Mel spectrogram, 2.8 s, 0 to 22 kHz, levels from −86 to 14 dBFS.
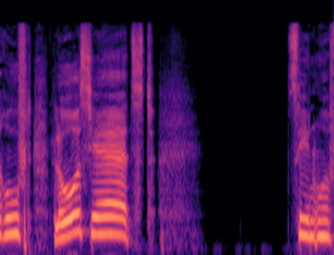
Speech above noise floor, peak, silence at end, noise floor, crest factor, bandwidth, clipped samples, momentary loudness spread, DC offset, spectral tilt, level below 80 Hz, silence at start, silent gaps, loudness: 60 dB; 0 dBFS; 0 s; -74 dBFS; 14 dB; 15.5 kHz; under 0.1%; 16 LU; under 0.1%; -4.5 dB/octave; -56 dBFS; 0 s; none; -14 LUFS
